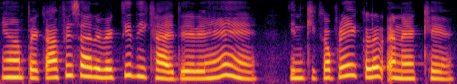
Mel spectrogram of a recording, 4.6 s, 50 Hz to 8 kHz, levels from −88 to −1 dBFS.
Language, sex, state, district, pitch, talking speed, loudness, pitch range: Hindi, female, Jharkhand, Garhwa, 280 Hz, 195 wpm, -13 LUFS, 260-315 Hz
